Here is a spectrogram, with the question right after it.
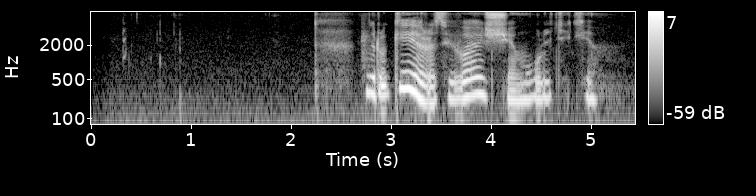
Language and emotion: Russian, sad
